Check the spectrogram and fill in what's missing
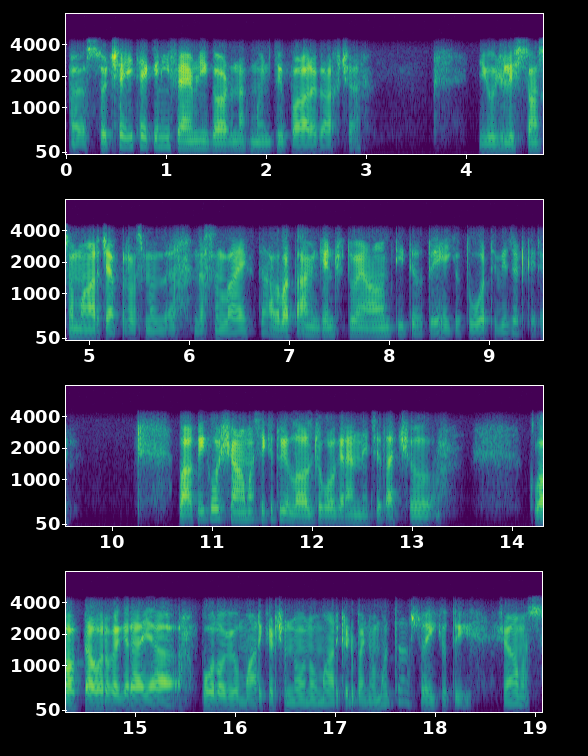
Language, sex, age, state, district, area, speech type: Kashmiri, male, 30-45, Jammu and Kashmir, Srinagar, urban, conversation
